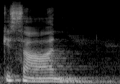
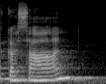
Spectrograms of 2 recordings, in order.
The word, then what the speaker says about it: किसान: यह है किसान। ये लिखा हुआ है कसान किसान कसानी।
